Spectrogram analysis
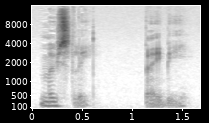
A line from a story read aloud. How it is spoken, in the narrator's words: she murmured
